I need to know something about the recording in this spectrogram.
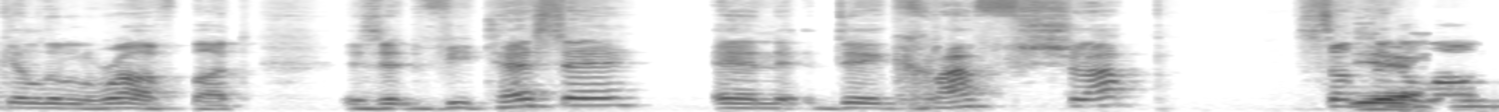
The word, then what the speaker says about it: Vitesse: So in the Netherlands, we actually say Vitesse. That's right. Nice. But it's actually a French word, which is vitesse, which means speed. But we pronounce it as Vitesse in the Netherlands.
